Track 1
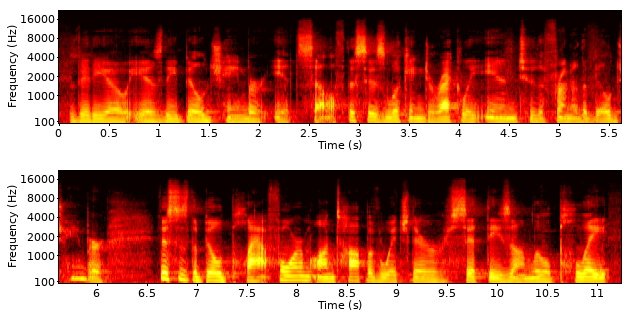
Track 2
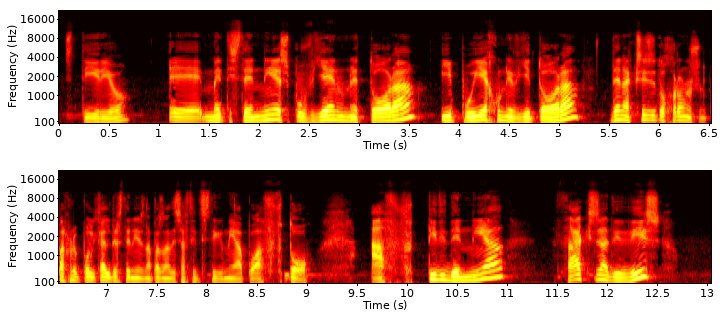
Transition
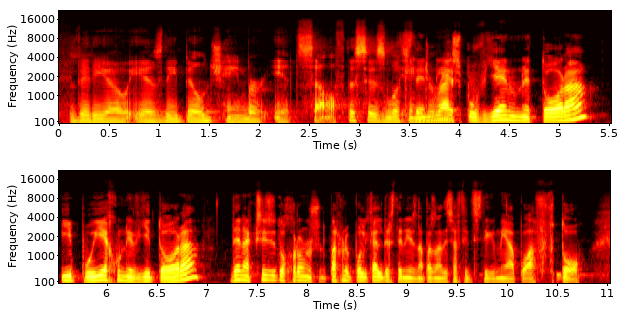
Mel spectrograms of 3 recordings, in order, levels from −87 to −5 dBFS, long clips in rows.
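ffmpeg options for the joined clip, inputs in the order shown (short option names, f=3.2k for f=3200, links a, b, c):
-filter_complex "[1:a]asplit=2[a][b];[0:a]apad=whole_dur=11.03,atrim=end=11.03,atrim=end=3.932[c];[b]atrim=start=2.208:end=9.31[d];[a]atrim=start=1.68:end=2.21,asetpts=PTS-STARTPTS,volume=-6.5dB,afade=t=in:d=0.004:c=hsin,afade=t=out:st=0.526:d=0.004:c=hsin,adelay=3400[e];[c][d]acrossfade=d=0.004:c1=hsin:c2=hsin[f];[f][e]amix=inputs=2:normalize=0"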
